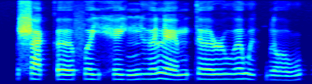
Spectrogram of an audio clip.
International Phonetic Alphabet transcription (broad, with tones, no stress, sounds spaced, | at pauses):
ʂ a˨˩ k̚ ʔ əː˨˩˨ f ə˨˩ j h e˨˩ j ɲ ɨ˨˩˦ ə̯ l ɛ˨˩˦ m t̪ əː˧ ɹ u˧˥ ə̯ w ɨ˨˩ k̚ l o˨˩˦ w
